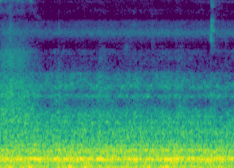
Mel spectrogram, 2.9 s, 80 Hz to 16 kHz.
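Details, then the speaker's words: Mid-1980s Montgomery Ward Evergo 48-inch spinner ceiling fan, model 4E-3LW, on its original solid-state control at medium-high speed: a steady low rumble with a faint hum. It is bearing noise rather than motor noise, possibly from long continuous running. "i take back what i said about having a motor noise that actually the motor isn't that loud it's more bearing noise than motor noise"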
